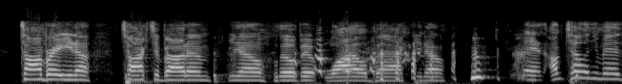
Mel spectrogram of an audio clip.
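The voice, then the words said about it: Nasal imitation of another person's voice. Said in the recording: “T-hole impersonation ... Nasally terrible.”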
